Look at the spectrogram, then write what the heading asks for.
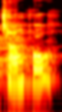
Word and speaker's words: tampo: Am I saying it right, tampo? Yes.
